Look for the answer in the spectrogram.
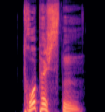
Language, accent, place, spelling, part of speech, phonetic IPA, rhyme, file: German, Germany, Berlin, tropischsten, adjective, [ˈtʁoːpɪʃstn̩], -oːpɪʃstn̩, De-tropischsten.ogg
- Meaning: 1. superlative degree of tropisch 2. inflection of tropisch: strong genitive masculine/neuter singular superlative degree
